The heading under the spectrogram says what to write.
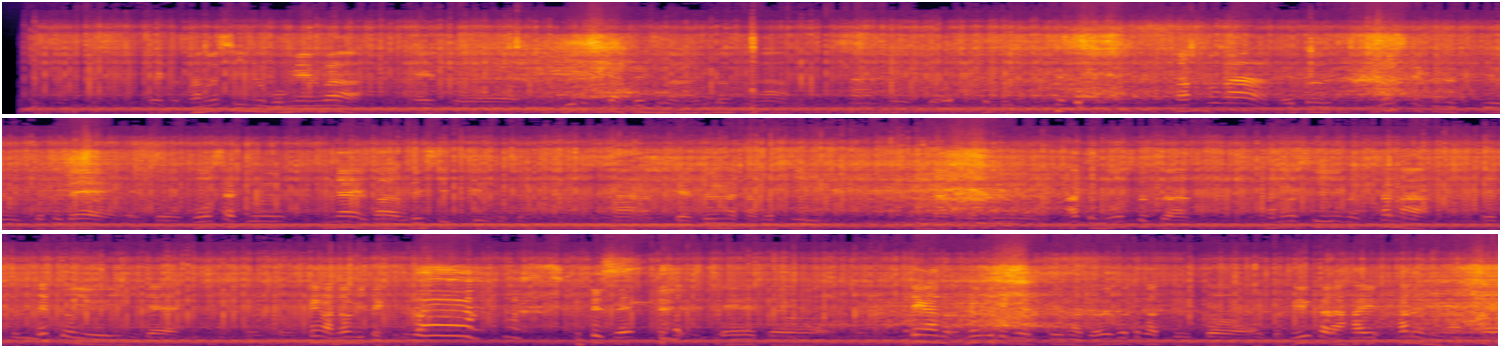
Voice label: car-to-car wireless talking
